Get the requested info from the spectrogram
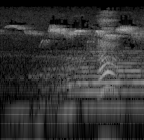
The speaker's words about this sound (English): There's a cow in here. A lot of animals. Hello, Mr. Hello, cow. Hello, cow. What's your name? Bessie? Bessie the cow. Bessie. Very small cow. Yeah, fitting in a hot air balloon.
